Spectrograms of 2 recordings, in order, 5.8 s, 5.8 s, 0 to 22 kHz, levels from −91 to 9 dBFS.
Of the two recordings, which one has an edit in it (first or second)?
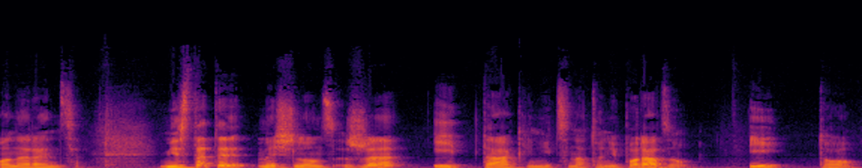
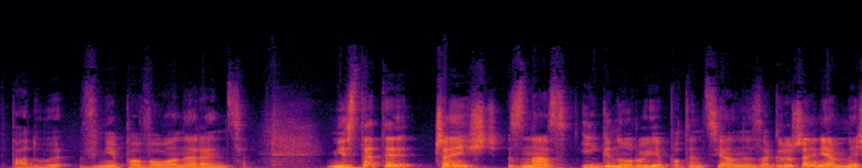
first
